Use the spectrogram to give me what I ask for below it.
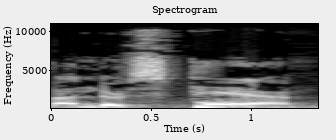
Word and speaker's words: understand: Cuidado com o ritmo. To understand. To understand. Batendo no final.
